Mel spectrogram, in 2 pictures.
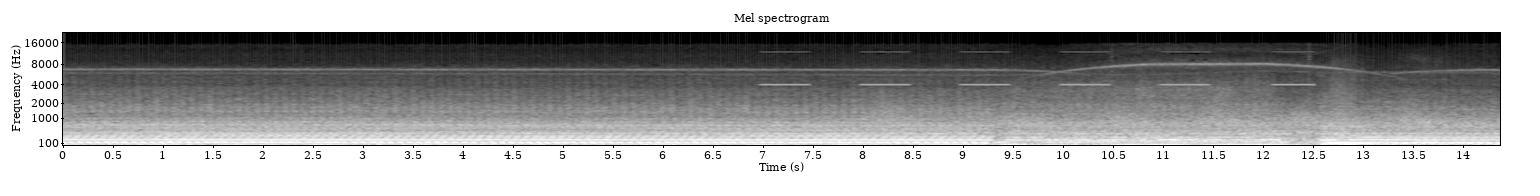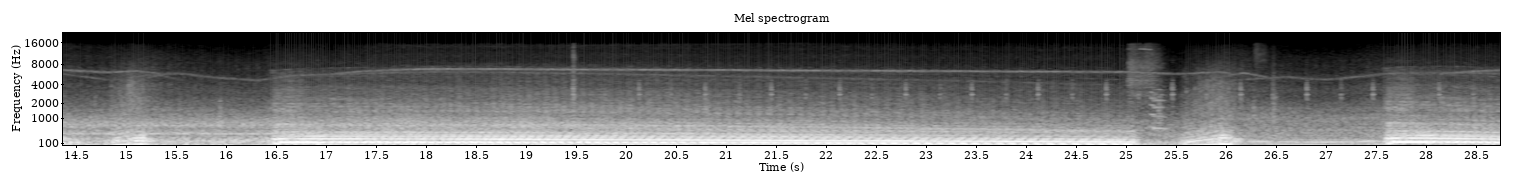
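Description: An inline-six diesel semi-truck engine drones under load, dropping briefly between gear shifts.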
